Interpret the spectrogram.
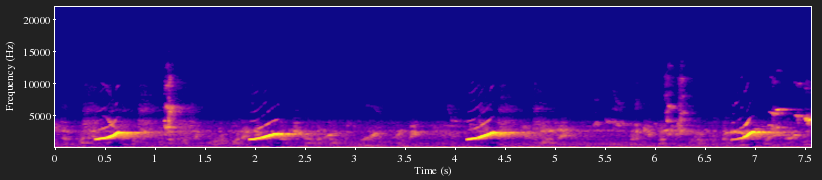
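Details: Asian pied starling, used as a song tutor for magpie-robins, gives clear upslurred whistles, rising sharply and repeated roughly every two seconds, with faint chatter between them.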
